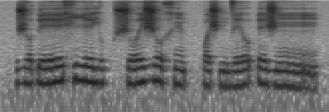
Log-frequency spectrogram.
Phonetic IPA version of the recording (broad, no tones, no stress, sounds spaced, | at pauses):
ʒ o ɗ eː x iː e̯ j u kʷ ʃ o e̯ ʒ o x ẽ pː ɒ ʃ n d e o̯ ʔ e ʒ ẽː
